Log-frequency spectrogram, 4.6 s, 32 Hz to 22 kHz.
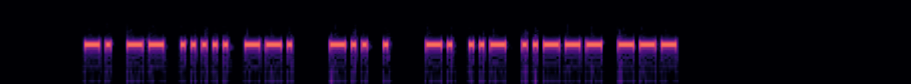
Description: Morse code, heard as a keyed tone, about 41 wpm, 700 Hz. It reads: NM5G DE NU2O
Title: USA Callsign DE Callsign - 4 Characters - 45wpm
